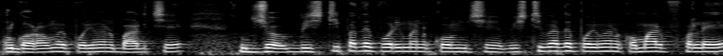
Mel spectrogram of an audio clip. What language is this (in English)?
Bangla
